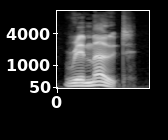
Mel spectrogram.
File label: "remote", spelling voice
